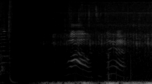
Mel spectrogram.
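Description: Music cuts off, then after a brief gap there is the low rumble of an off-road vehicle heard from inside the cabin, with two short rising-and-falling voice calls about a second in.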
